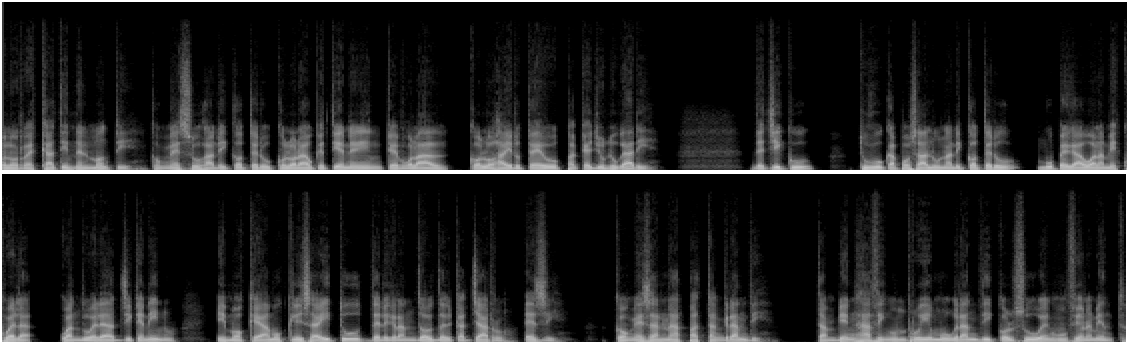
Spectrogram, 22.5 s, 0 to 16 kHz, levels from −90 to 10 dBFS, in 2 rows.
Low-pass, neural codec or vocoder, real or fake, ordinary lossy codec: 14.4 kHz; autoencoder, 48 kHz, 32 numbers a frame, DAC-VAE, trained on Japanese speech; fake; AAC, 96 kbps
